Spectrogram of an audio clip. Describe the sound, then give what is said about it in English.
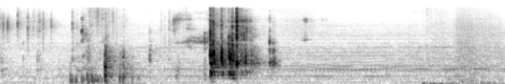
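Percentage dice clatter across a tabletop, a light rattle followed by a louder burst of tumbling clicks that settles quickly, with no voices. “Roll a percentage dice.”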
